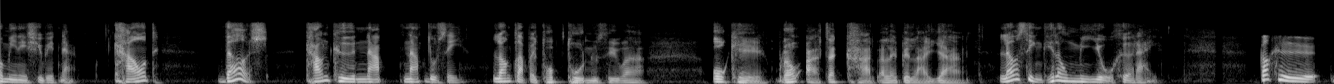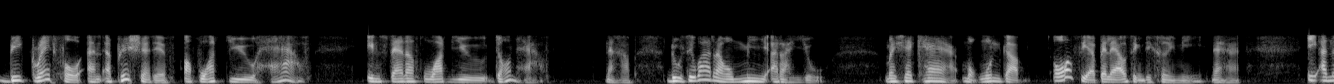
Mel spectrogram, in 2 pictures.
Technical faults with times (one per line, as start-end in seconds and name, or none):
5.34-9.72 section at the wrong speed
12.15-12.23 handover gap
12.23-26.69 fallback to narrowband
